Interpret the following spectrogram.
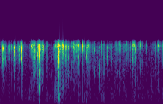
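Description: Plastic card sleeve crinkling as a trading card is slid into it: a quick run of small clicks and rustles.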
